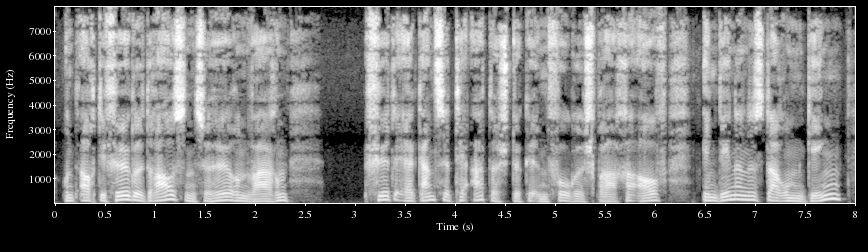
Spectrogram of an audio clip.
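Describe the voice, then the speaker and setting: A man's voice: medium pitch, darkish tone, slightly rough, dry recording, clean studio sound. A man narrating literary fiction for an audiobook in a scripted reading style.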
